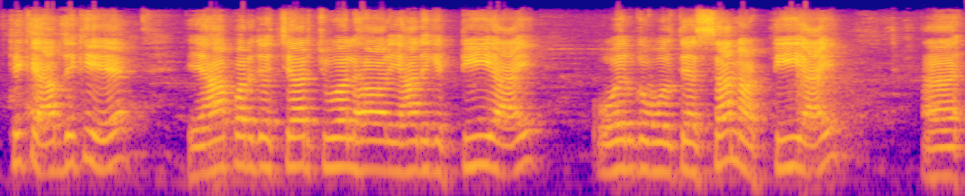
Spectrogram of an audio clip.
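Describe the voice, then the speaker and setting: A man, an English teacher giving a spoken phonics lesson, slowly spelling letters out and repeating each word for his viewers. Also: high-pitched. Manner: slow, repeats words and letters while explaining; addresses viewers as friends, checks in often.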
